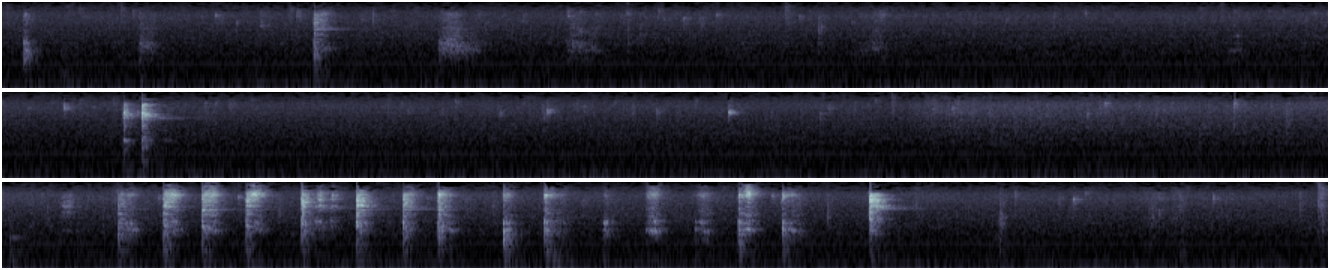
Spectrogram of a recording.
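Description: Cauliflower fritters frying in oil in a skillet with a steady sizzle, while a metal spoon clinks and scrapes in a stainless steel mixing bowl of batter: a few single clinks at first, then a quick run of clinks in the last third. A faint steady hum runs underneath.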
